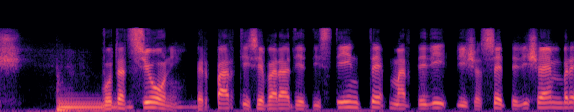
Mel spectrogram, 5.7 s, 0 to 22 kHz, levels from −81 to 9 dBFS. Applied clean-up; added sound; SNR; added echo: neural diffusion model UNIVERSE++.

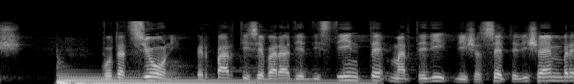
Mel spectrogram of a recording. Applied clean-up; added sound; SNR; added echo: none; Bowed string instrument; 0 dB; none.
